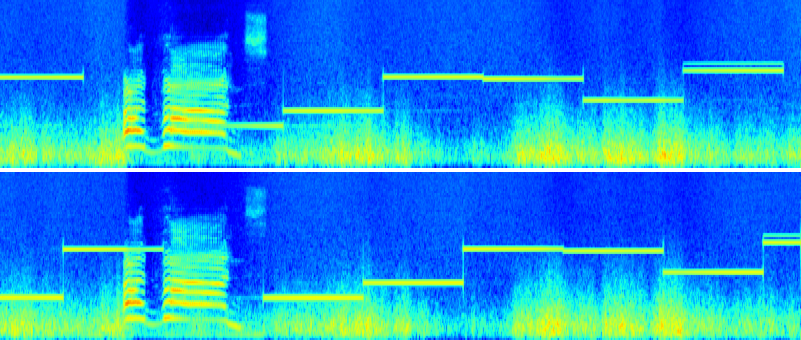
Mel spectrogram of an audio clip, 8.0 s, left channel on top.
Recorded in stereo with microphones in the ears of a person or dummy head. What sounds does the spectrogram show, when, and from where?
1.2 s a shout: 15° left (ahead or behind); by 2.7 s 45° left (ahead or behind)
